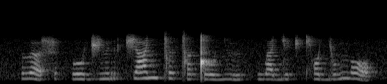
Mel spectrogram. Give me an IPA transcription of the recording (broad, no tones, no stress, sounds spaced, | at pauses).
ð ɐ ɬ | o d͡ʒ ɨ r t͡ʃ a ɲ ǀ ɘ ǀ ɐ ǃ o ʎ ɨ | w a ɟ e t͡ʃ cʰ ɔ ɟ o ŋ ɔ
